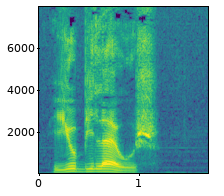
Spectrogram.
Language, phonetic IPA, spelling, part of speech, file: Polish, [ˌjubʲiˈlɛʷuʃ], jubileusz, noun, Pl-jubileusz.ogg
